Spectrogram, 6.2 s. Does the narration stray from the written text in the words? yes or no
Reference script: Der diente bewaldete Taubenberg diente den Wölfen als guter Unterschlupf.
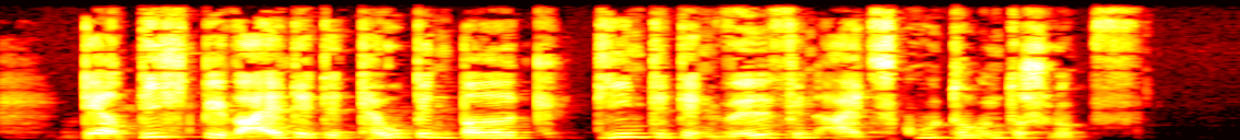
yes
